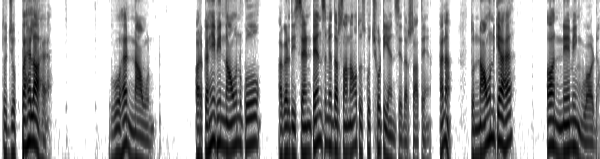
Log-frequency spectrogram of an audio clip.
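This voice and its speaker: A man's voice: medium pitch, very animated, a little slow, pauses often, no room sound, clean studio sound. A young man teaching a grammar class, who keeps asking his own questions and answering them. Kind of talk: Hindi grammar lesson with English terms.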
